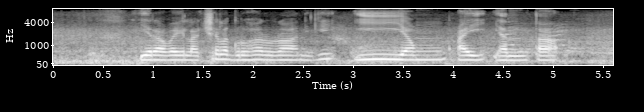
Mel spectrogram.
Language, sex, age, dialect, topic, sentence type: Telugu, female, 36-40, Central/Coastal, banking, question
